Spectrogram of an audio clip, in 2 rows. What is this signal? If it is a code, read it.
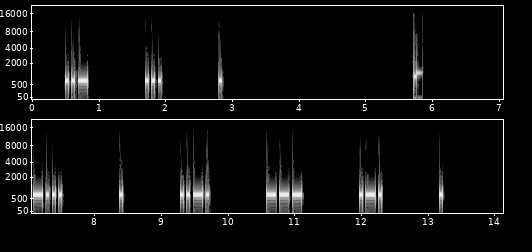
Morse code, heard as a keyed tone, about 25 wpm, spaced as for 9 wpm, 700 Hz. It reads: USE BEFORE
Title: 6x Character Spacing - Top 200 Words - 25wpm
